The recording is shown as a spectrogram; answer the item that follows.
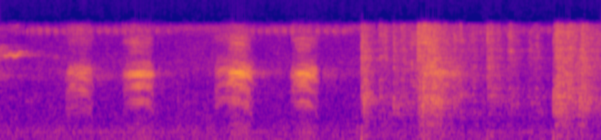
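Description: A crow cawing repeatedly in short, separate calls, about five in the first three seconds, then rougher calls later on. Two sharp knocks come in the second half.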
